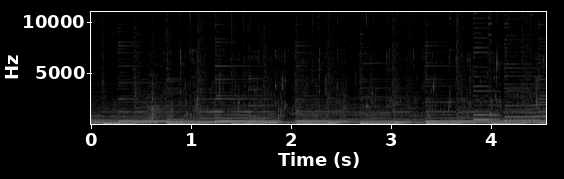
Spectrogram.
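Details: Rhythmic instrumental music with a steady beat and deep bass tones plays throughout, with no animal sound.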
